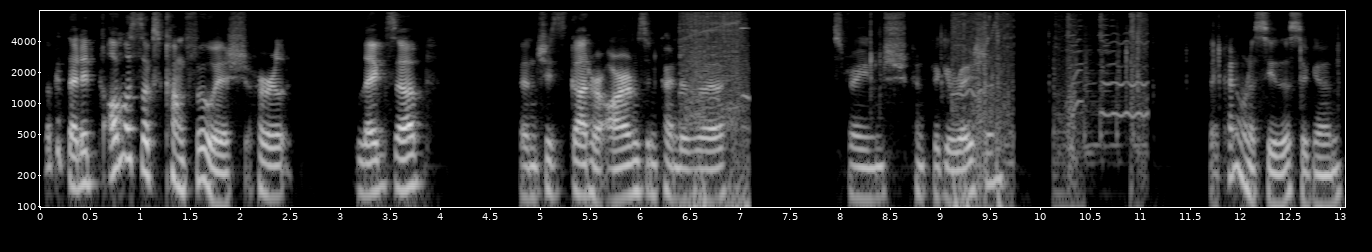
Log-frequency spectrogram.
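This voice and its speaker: A man's voice: medium pitch, expressive, slow, pauses often, a bit bright, slight background noise. A man giving casual, off-the-cuff reaction commentary as a streamer, thinking aloud analytically with casual swearing.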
